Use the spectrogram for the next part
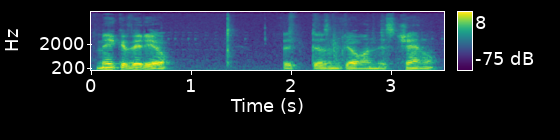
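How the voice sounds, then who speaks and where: A man's voice: fairly low pitch, fairly even intonation, measured pace, slight background noise. A young man from the United States talking casually to camera in a rambling, sarcastic way, swearing freely. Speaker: vlogger. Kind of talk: casual vlog talk to camera.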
